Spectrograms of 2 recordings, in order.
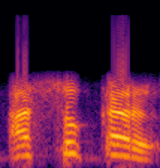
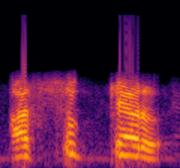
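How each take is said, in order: No difference in how they are said.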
